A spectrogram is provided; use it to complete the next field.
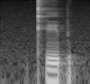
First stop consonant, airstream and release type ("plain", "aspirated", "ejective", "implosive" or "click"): aspirated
